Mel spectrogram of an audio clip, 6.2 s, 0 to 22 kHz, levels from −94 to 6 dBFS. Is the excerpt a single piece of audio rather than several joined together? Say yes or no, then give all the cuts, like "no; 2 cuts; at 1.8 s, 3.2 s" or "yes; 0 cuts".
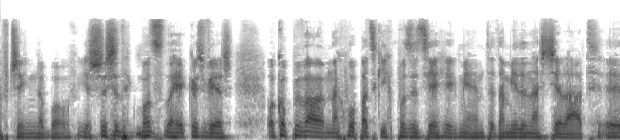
yes; 0 cuts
